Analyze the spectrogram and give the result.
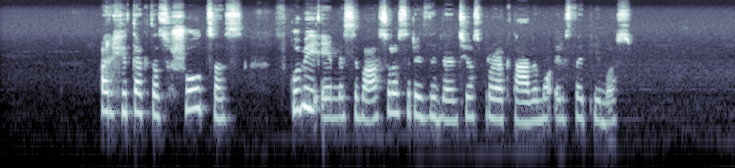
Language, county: Lithuanian, Kaunas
